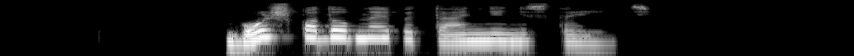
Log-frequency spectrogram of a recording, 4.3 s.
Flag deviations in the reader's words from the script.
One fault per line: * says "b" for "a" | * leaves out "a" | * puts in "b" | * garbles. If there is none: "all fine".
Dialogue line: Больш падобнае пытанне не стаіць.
all fine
